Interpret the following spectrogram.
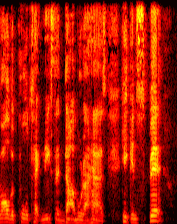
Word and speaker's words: Dabura: And that is Gohan versus the Demon King Dabura, whose name really should be pronounced Dabura or Dabura, but it doesn't really matter to most of you. Just wanted to say that to be correct.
